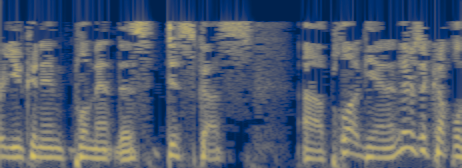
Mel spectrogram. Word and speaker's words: Disqus: Their site, you know, on the commentary, because you have to go through something called Disquis, and Disquis has this elaborate feature. Discuss, is that what it's actually called? – Okay. D-I-S-Q-U-S. – It's pronounced Discuss.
